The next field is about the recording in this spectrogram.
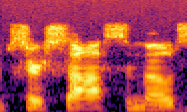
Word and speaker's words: Cersosimo: Um, I'm both on Instagram and Twitter at Jacob Cersosimo, C E R S O S I M O, kind of a tongue twister. Um, you probably won't um, say it right unless you hear me say it right, and you probably won't spell it right unless I spell it for you.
